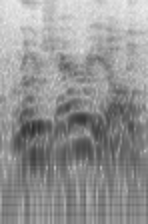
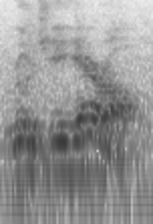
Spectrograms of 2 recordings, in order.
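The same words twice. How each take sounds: First: The name is said with anglicized pronunciation. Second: The name is said with Italian pronunciation. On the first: This is how the family itself says the name. "the Ruggiero family doesn't know that. And for years, they pronounced it Ruggiero" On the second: This is the proper pronunciation of the name. "You're even Italian. I'm ashamed of you. You should know it's pronounced Ruggiero"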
